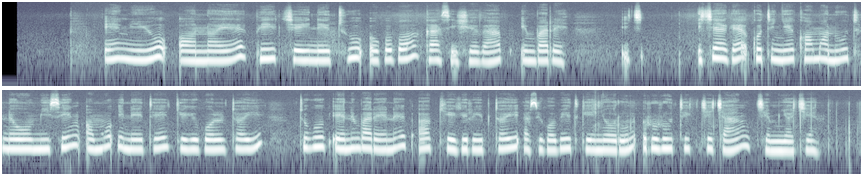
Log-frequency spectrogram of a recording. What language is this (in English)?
Kalenjin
